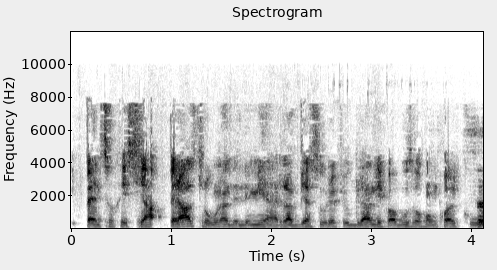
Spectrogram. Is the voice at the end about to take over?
No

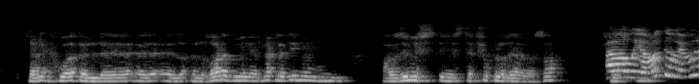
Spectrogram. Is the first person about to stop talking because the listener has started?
Yes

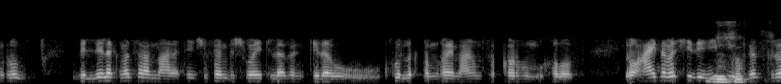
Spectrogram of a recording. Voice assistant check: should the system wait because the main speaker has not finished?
Yes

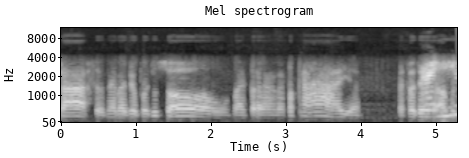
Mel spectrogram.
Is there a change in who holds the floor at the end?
Yes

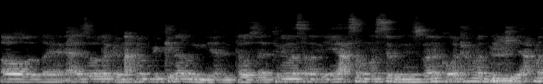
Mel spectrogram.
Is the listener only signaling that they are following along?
Yes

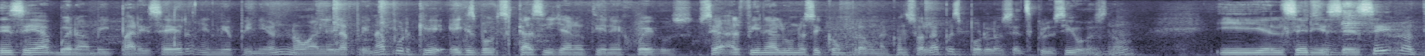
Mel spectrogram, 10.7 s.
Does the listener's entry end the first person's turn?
No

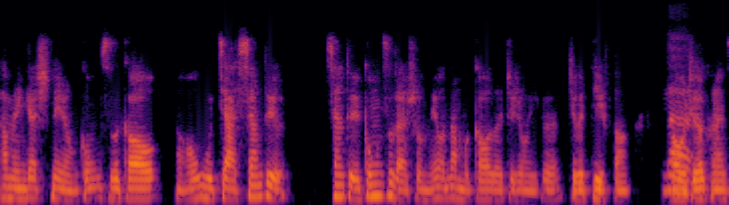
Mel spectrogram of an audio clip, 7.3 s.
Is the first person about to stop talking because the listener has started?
No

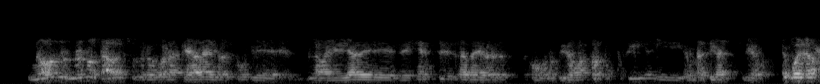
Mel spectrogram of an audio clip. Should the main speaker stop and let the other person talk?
Yes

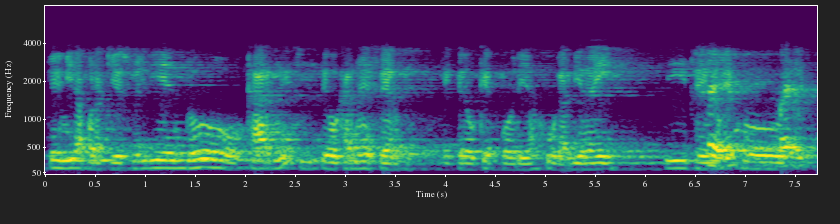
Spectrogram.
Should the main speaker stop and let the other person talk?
Yes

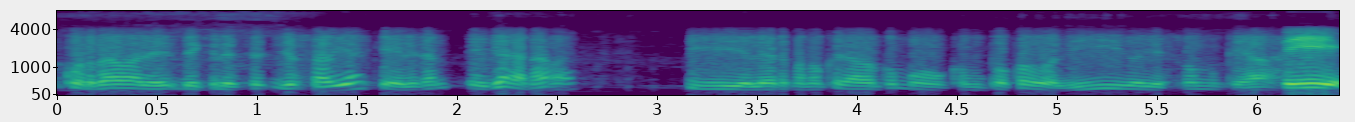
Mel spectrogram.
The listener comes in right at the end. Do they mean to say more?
Yes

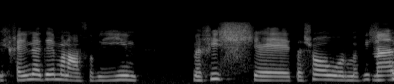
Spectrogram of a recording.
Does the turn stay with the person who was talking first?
No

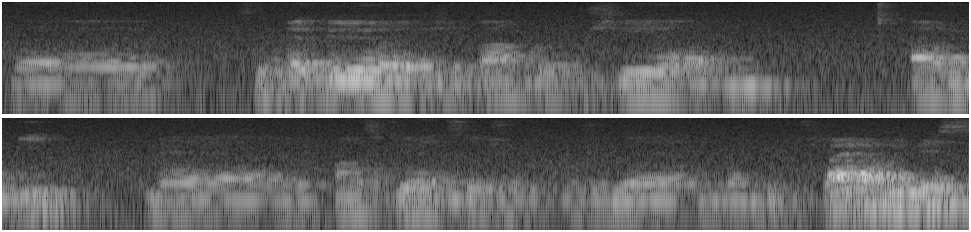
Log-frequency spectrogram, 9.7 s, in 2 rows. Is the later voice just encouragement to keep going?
No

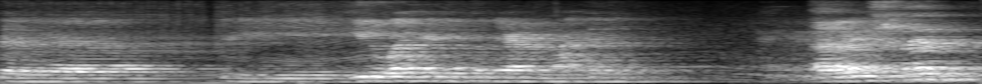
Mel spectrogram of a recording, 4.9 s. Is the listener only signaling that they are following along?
No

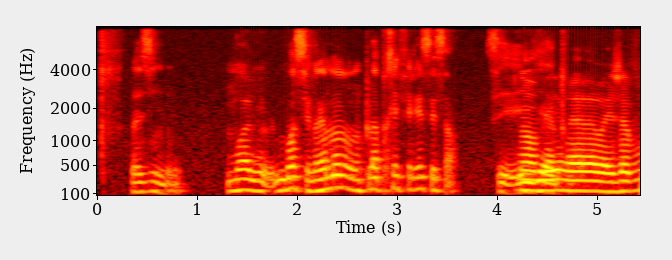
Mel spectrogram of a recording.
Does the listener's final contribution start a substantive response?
Yes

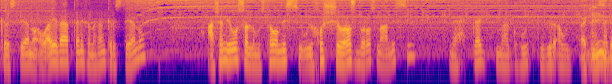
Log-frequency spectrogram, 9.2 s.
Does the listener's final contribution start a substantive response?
No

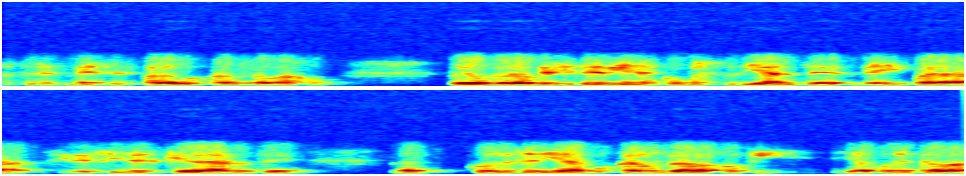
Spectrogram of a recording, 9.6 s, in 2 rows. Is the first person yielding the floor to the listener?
No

